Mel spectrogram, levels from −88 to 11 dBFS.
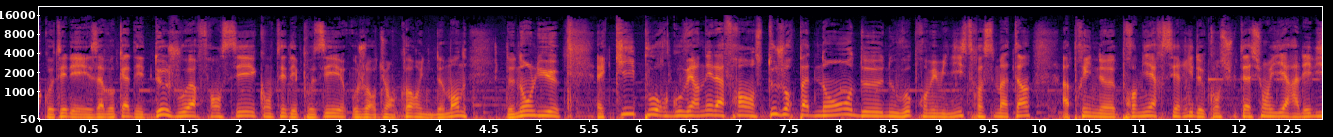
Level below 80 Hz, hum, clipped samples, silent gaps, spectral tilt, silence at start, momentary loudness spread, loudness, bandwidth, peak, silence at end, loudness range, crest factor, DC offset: -36 dBFS; none; under 0.1%; none; -4.5 dB/octave; 0 s; 3 LU; -17 LUFS; 15.5 kHz; 0 dBFS; 0 s; 1 LU; 16 dB; under 0.1%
